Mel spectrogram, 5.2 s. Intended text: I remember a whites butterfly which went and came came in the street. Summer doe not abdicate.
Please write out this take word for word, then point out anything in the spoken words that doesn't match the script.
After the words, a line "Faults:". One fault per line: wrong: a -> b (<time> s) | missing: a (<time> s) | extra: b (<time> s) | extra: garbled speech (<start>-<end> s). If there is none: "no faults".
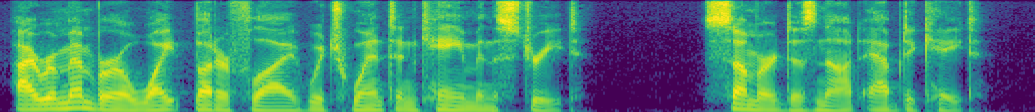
I remember a white butterfly which went and came in the street. Summer does not abdicate.
Faults:
wrong: whites -> white (0.7 s)
missing: came (2.4 s)
wrong: doe -> does (3.9 s)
